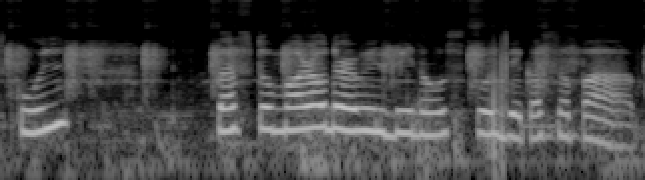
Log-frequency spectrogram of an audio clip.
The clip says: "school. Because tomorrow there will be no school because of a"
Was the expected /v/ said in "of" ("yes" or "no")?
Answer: no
